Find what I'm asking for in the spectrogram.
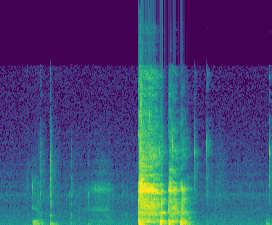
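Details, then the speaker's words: A quiet throat noise, then one loud, harsh cough lasting about a second in a small room, from an adult who is sick and coughing non-stop during a live stream. "my God this is probably such an annoying stream to people because I'm coughing non-stop like I've already gotten used to the sound of my cough"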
